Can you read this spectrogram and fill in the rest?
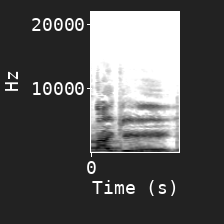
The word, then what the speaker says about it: Nike: It is Nike. Yes, the wings of Nike, the goddess of victory. – Yes, as my art history professor would pronounce it, Nike.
